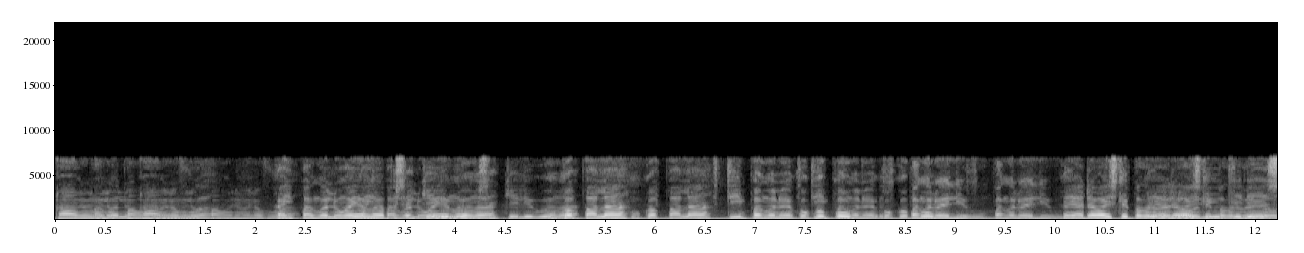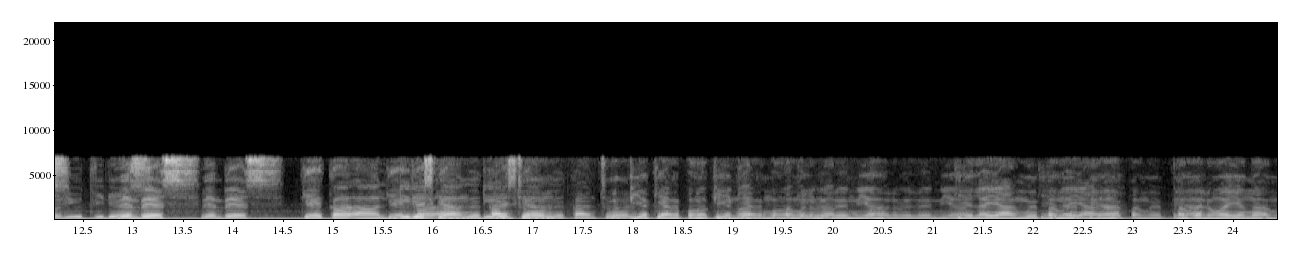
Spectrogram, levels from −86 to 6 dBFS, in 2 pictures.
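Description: Doubled audio track, present from start to finish: a second full-band copy of the speech trails the original by roughly 0.7 s, about 5 dB quieter. It has no decay or room colour, so it reads as a flat, out-of-step repeat of every phrase rather than an echo. The likely cause is the same signal reaching the mix twice, once via a slower capture path or through an edit that left two misaligned copies stacked together.

Dolby Digital compression, also across the whole clip: the sound is dull and band-limited, with nothing above 6.9 kHz, and the damage is heavy. A rough, fluttering noise clings around voiced tones. This likely comes from AC-3 or E-AC-3 coding at a starved bitrate, consistent with something near 32 kbps. The encoder narrowed the band and left many frequency lines without mantissa bits, and the decoder filled those lines with dither noise.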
